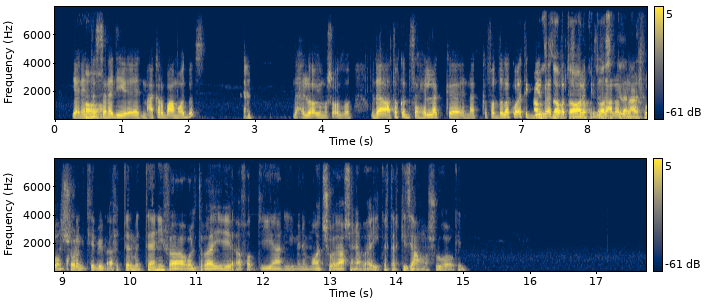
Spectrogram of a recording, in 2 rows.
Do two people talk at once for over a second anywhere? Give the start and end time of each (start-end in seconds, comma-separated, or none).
7.2-9.3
